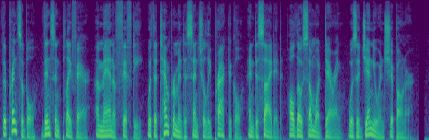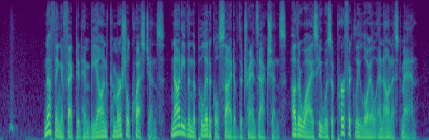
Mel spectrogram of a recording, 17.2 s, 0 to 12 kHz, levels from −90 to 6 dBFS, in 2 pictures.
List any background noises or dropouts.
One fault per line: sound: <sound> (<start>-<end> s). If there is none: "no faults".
sound: whoosh (8.7-9.0 s)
